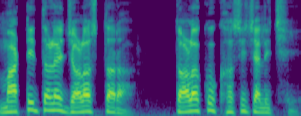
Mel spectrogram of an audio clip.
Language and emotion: Odia, neutral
